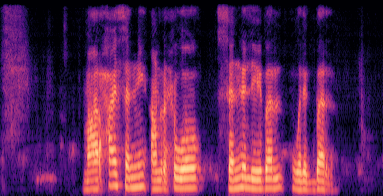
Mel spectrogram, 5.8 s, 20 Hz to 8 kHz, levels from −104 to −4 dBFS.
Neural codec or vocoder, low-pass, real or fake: codec, 16 kHz, 4 kbps, FreqCodec, smaller model; 7.2 kHz; fake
